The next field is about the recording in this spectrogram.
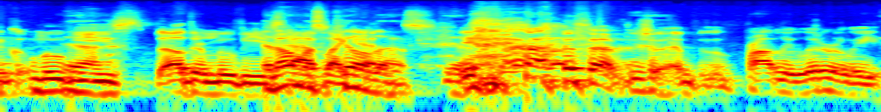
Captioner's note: laughs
